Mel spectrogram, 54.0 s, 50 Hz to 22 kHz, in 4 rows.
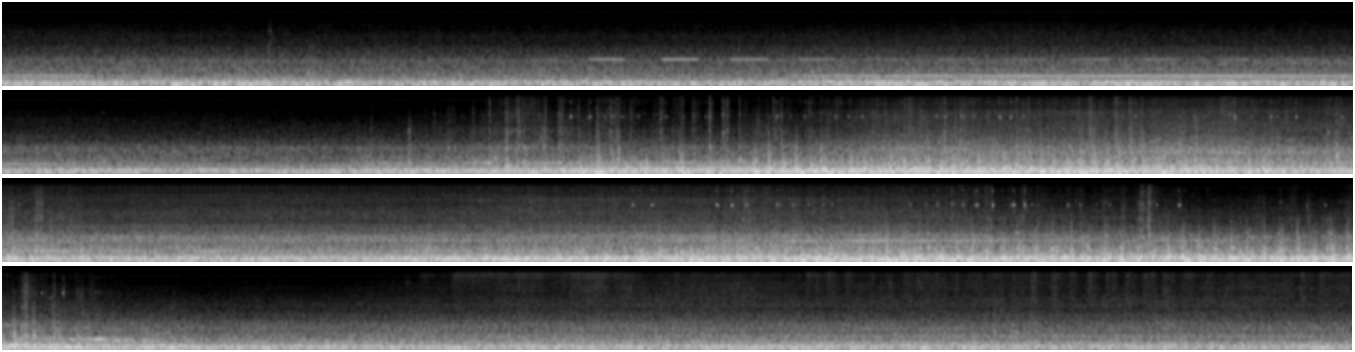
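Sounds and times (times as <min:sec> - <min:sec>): excavator diesel engine running: 0:00.0 - 0:54.0.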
